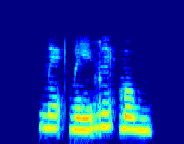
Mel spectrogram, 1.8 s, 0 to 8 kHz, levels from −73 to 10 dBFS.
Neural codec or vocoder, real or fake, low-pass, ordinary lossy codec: codec, 44.1 kHz, 1.7 kbps, Pupu-Codec; fake; 7.2 kHz; AAC, 16 kbps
